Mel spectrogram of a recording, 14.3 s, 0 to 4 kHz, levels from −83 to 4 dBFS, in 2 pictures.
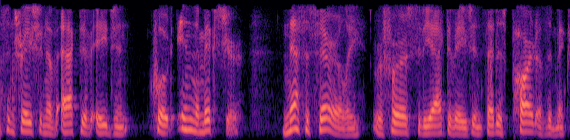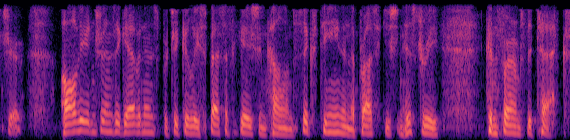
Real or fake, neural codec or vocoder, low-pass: real; none; 3.6 kHz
